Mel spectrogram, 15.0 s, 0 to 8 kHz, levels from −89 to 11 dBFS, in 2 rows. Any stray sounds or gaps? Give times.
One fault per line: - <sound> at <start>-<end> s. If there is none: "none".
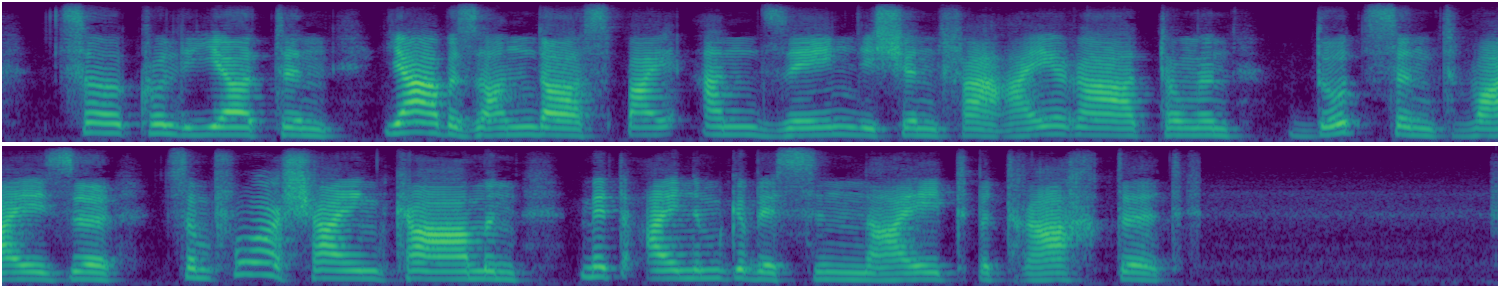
none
